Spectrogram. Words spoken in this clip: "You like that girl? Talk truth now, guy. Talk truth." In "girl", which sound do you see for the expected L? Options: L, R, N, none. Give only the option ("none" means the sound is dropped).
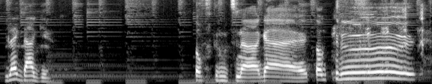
N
